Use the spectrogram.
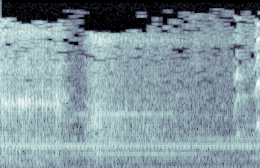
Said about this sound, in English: Slowly, inch by inch, the door creaks open.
